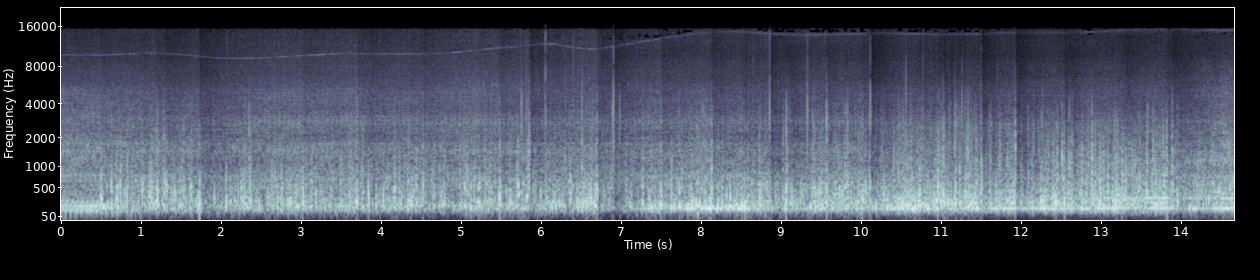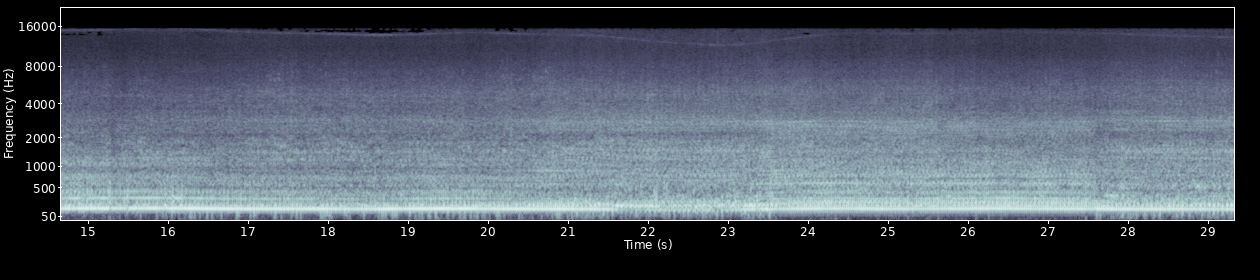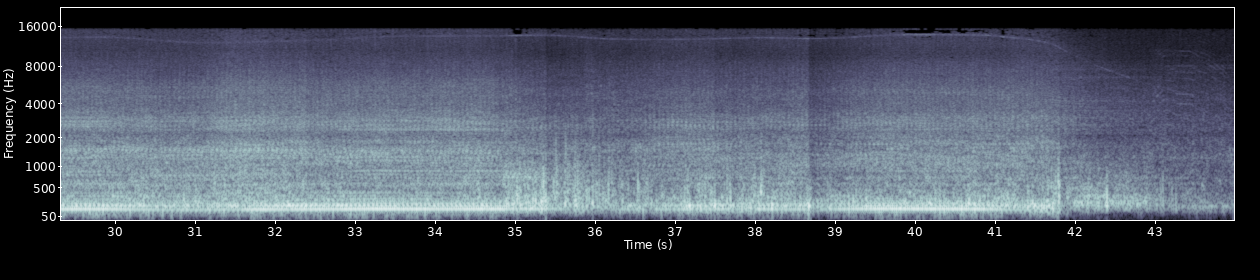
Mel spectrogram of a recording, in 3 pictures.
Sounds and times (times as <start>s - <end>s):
Truck: 0.0s - 43.9s.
